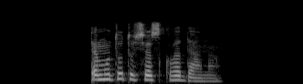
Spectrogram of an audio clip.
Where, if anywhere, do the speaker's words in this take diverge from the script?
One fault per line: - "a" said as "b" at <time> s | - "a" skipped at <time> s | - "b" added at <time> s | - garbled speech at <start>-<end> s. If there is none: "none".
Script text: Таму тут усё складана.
none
